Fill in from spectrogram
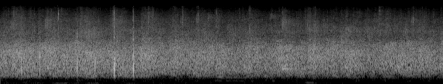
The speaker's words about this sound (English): Can you give these three wonderful people a huge round of applause?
